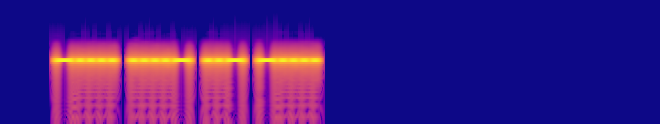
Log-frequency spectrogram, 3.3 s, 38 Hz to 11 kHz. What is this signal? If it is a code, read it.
Morse code, heard as a keyed tone, about 44 wpm, 700 Hz. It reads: 64U6
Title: All Cut Numbers - 4-Digit 45wpm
